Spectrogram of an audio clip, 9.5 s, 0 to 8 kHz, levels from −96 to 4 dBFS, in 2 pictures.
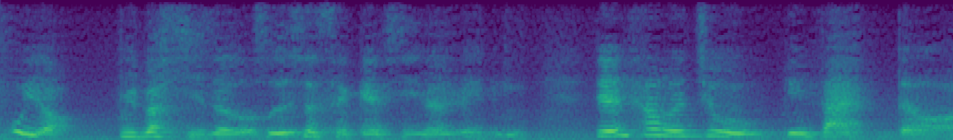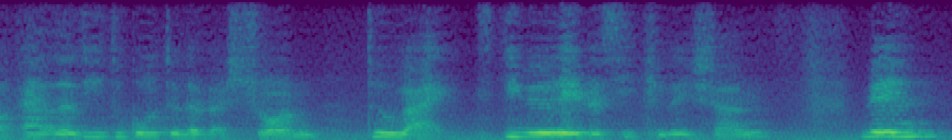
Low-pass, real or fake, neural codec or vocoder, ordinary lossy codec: none; fake; codec, 16 kHz, 0.5 kbps, FunCodec, trained on Chinese and English, 25 frames a second; none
